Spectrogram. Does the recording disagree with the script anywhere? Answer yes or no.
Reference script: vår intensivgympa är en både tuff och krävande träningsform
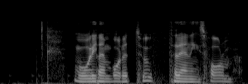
yes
